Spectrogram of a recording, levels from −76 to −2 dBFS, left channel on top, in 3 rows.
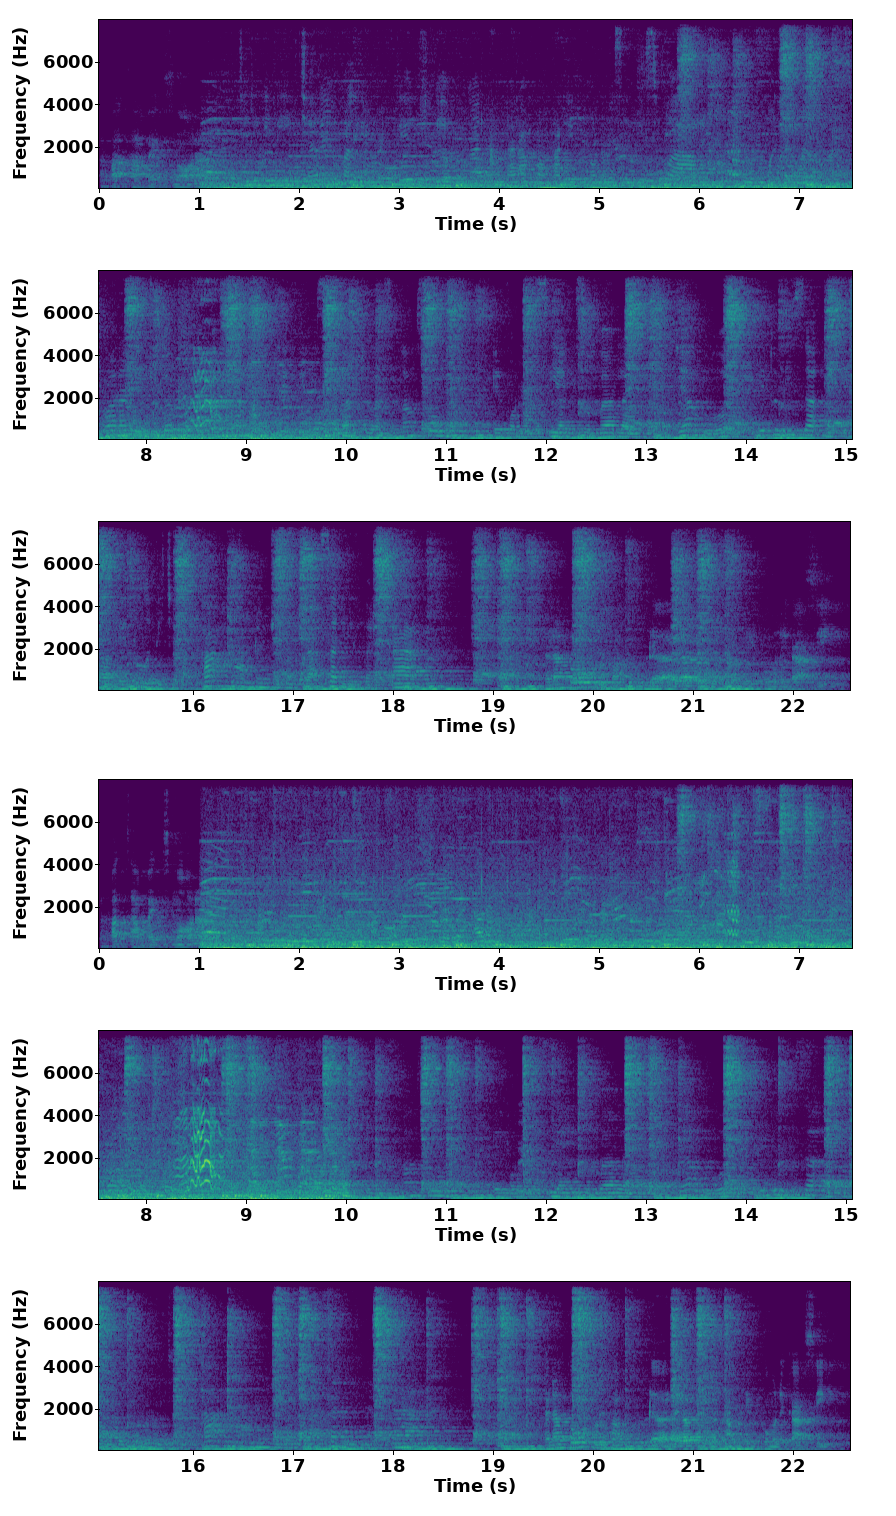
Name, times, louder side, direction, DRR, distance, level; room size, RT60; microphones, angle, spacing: voice 1, 0.1-1.2 11.7-11.9 19.0-22.3, right 1 dB, 85° right, 0 dB, 1.9 m, -38 dB
Bird, 1.0-10.0, right 6 dB, 50° right, 0.3 m, -27 dB
voice 2, 1.4-18.4, left 1 dB, 70° left, 0 dB, 1.6 m, -40 dB
sound 1, 5.4-21.4, right 1 dB, 35° right, 2.7 m, -34 dB
13.5 x 5.3 x 5.5 m, 2.1 s
head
